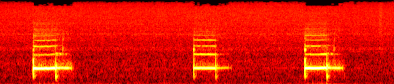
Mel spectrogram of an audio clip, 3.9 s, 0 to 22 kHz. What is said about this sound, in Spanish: Le troisième top marqué 17h30 sur Radio Tunis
